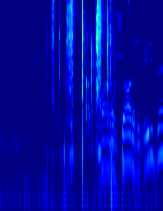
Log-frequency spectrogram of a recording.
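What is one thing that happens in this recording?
A rifle bolt clacks as it is worked.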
